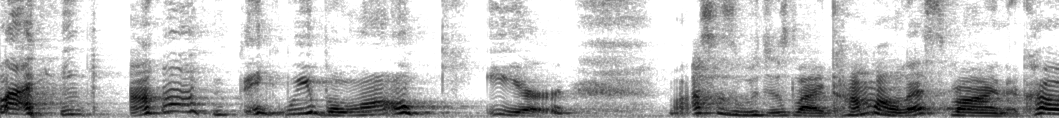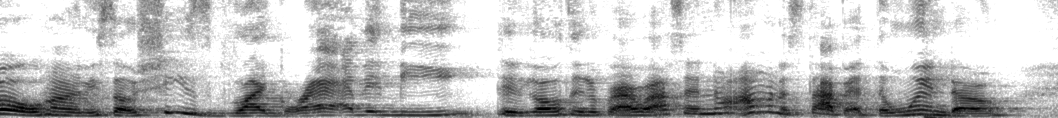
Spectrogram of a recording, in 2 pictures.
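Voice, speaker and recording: A woman's high, animated voice with very wide pitch swings, a moderate pace and hardly any pauses, over noticeable background noise. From Chicago, west side. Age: 40s. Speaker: vlogger. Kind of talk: storytelling monologue.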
